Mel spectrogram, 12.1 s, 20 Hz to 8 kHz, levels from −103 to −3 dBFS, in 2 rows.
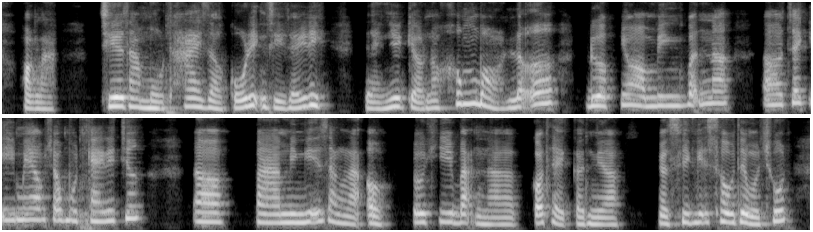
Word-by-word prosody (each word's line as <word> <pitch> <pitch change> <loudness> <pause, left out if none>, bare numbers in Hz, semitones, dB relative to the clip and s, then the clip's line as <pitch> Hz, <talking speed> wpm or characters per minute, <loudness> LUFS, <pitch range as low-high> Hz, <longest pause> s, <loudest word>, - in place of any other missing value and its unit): hoặc 185 -3 +2
là 165 -1 -4 0.3
chia 235 +1 +8
ra 225 -2 +1
1-2 190 +4 +1
giờ 190 -4 0
cố 190 +3 +3
định 225 -2 +3
gì 190 -3 -1
đấy 190 +5 +1
đi, 255 -2 +3 0.3
để, 180 -2 -2
như 215 +6 +3
kiểu, 170 -6 -2
nó 190 - -2
không 295 +10 +1
bỏ 225 -11 +1
lỡ 285 +10 +2 0.2
được 245 0 +2
nhưng 275 0 -1
mà 250 - +1
mình 245 +1 0
vẫn, 295 +2 -1
a, 315 - 0 0.3
à, 275 - -1
check 325 +4 -3
email 300 0 0
trong 285 -1 -1
một 270 -2 -2
ngày 260 -1 +2
đấy 270 +1 0
chứ. 335 0 +2 0.4
Ờ, 245 -1 +3 0.3
và 225 -1 +2
mình 230 0 +4
nghĩ 240 +1 +2
rằng 255 -6 -2
là, 185 -3 -1
ờ, 200 -3 0 0.2
đôi 235 0 +2
khi 245 -1 -1
bạn, 225 -5 -1
à, 180 -1 -3
có 215 - +4
thể 215 -4 -2
cần, 185 +2 -2
à, 175 - -1
ờ, - - -7 0.3
cần 200 - +1
suy 225 +5 -2
nghĩ 230 0 -1
sâu 235 0 +2
thêm 235 -3 +5
một 185 - +2
chút, 270 +10 -1
230 Hz, 270 wpm, -24 LUFS, 190-260 Hz, 0.4 s, chia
